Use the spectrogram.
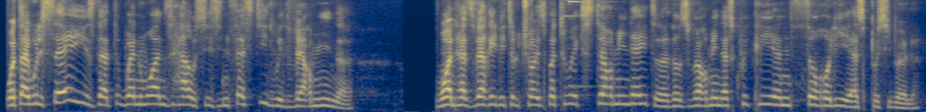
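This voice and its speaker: A man voicing a pompous, condescending highborn aristocrat of a galactic empire in a halting, haughty delivery, as in an amateur role-play of game lore. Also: warm tone, no room sound, natural voice. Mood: indignant, disdainful.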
